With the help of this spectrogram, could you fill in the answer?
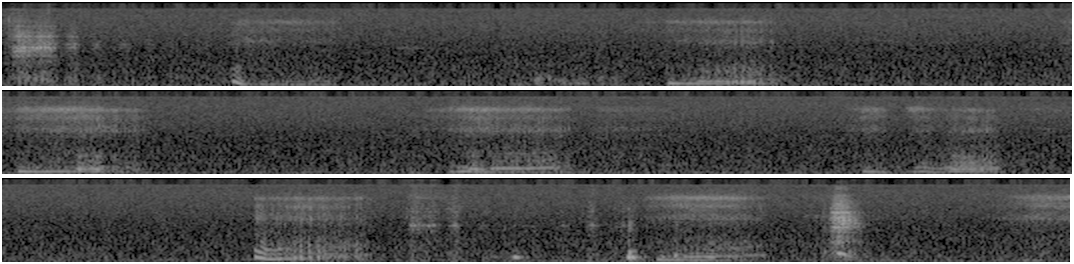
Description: Boo is sleeping on my thermal blanket and she’s snoring loud again! 🤣🤣🤣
